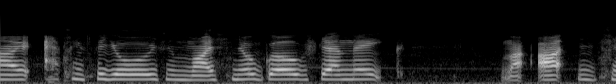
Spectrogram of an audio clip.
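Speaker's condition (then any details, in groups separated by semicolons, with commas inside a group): Cerebral palsy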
